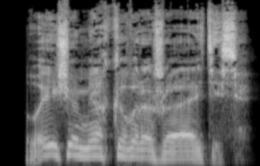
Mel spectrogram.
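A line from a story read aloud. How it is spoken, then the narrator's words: Gloomy. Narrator (Russian): мрачно заметил Фарнхолм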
